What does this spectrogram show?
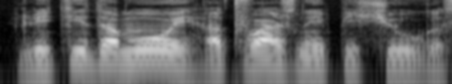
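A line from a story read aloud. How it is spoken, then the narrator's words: Plain. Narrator (Russian): сказало солнце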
